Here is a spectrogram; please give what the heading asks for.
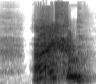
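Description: A single loud sneeze bursts out after a brief quiet moment, sharp at the start and trailing off over about a second.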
